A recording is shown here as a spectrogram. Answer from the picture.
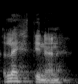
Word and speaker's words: Lehtinen: me how you say it so it's yonas letin very good very good which is something I'll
